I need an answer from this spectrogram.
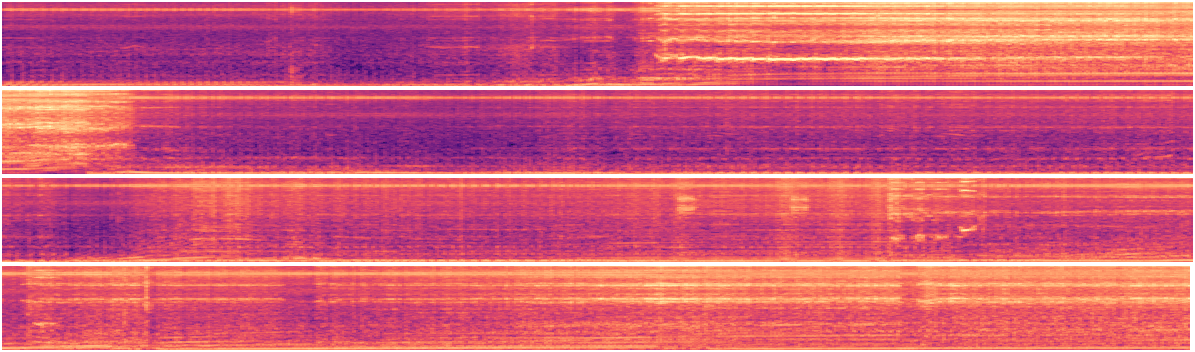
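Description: Subaru WRX's turbocharged flat-four, heard from inside the cabin, accelerating hard: the engine pitch climbs through each gear and drops at each upshift, several times over.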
